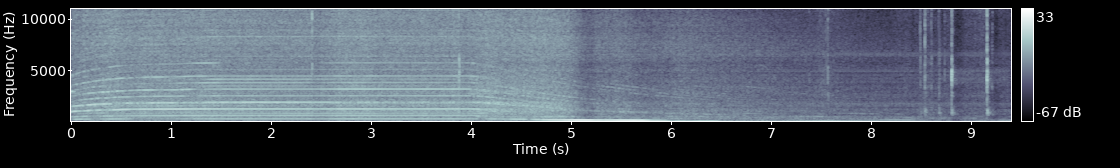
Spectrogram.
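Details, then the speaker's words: Factory Cat 390 floor scrubber: the vacuum motor is switched on by the off-aisle vacuum switch used for a wand on the rear recovery system. A clean, high steady whine at constant pitch, then a smooth spin-down; the vacuum motor is healthy. "So if you have remote areas that you need to pick up solution or water that the machine can't get to, by turning this switch up and attaching a vacuum wand to the recovery system in the rear, it'll automatically turn on my vacuum motor."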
